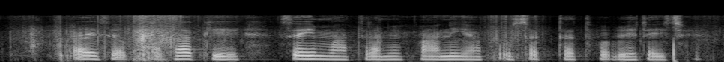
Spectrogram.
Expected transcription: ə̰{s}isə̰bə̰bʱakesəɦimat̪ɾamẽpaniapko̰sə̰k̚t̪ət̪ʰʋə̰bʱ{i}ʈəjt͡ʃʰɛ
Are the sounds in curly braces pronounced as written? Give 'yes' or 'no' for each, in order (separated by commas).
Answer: no, no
